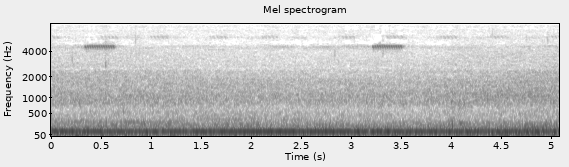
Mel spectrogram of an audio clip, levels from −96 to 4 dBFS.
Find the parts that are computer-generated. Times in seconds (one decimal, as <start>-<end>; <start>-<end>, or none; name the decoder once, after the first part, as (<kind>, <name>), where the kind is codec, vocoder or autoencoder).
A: none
